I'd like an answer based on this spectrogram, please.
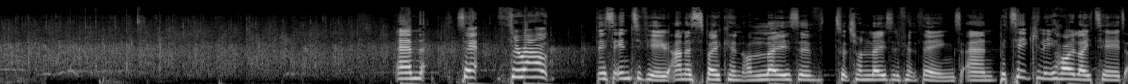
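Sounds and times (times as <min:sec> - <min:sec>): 
audience applause: 0:00.0 - 0:06.0
speech: 0:04.0 - 0:11.2.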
